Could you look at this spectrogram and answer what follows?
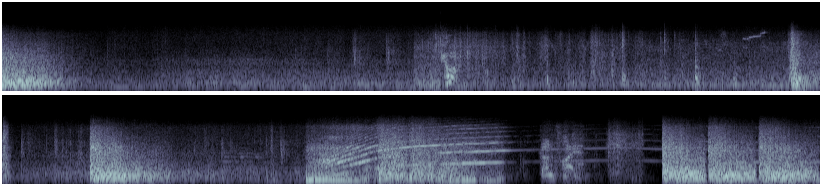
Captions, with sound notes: Come on! [Siren blares] Gunfire.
